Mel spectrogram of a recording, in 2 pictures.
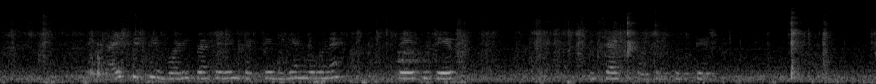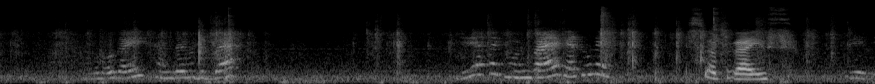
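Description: A child speaks with animation close by.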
